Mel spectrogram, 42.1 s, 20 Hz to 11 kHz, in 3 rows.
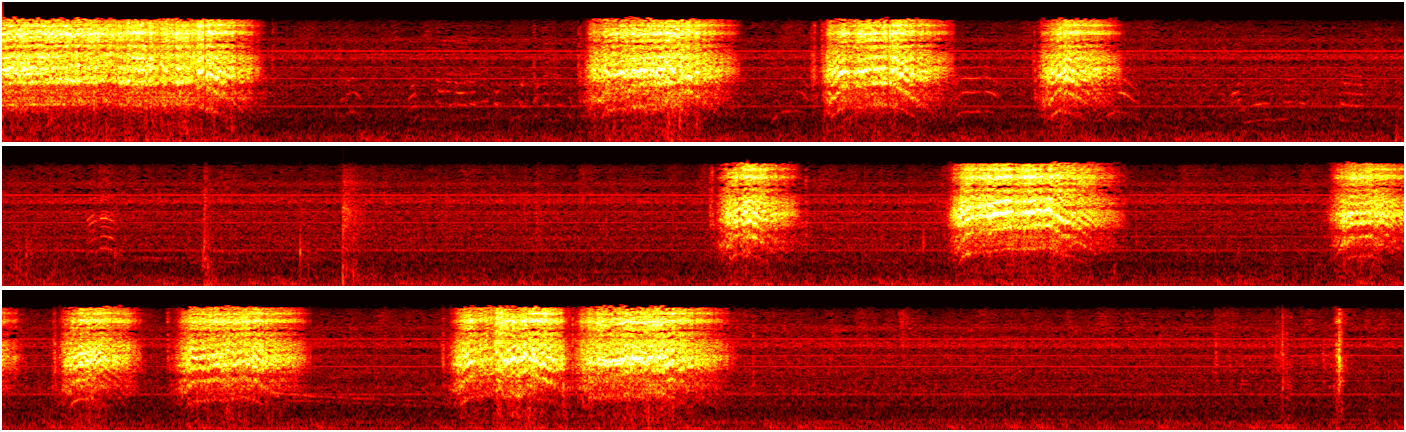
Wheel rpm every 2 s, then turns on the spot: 200, 30, 10, 70, 60, 20, 0, 0, 0, 0, 20, 30, 70, 20, 40, 40, 70, 70, 0, 0, 0.
none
